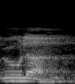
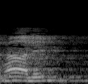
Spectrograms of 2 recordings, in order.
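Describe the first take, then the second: First: The first vowel is a rounded 'o'. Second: The first vowel is a long open 'a'. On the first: This is the Hebrew form. "وهم يقولون علام" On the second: This is the Arabic form. "والعرب يقولون عالم"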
